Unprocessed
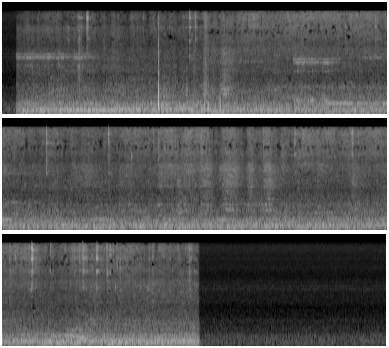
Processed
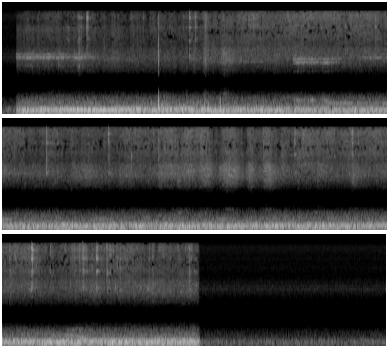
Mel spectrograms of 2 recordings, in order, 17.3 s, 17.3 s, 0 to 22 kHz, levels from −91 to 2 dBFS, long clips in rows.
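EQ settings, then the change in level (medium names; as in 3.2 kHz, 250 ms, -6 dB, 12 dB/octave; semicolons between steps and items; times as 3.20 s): elliptic band-stop 420–3100 Hz, stop band 70 dB; resonant low shelf 180 Hz +11 dB, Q 1.5; peaking EQ 1.6 kHz +14.5 dB 1.6 oct; -7.5 dB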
